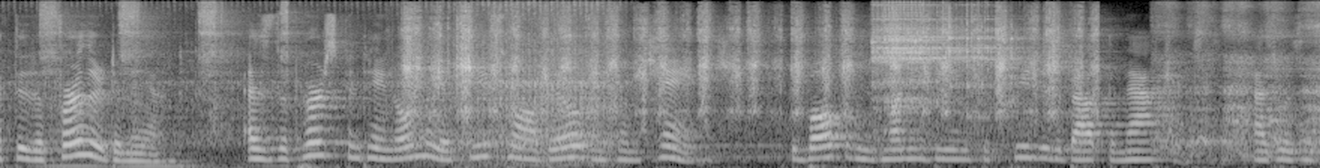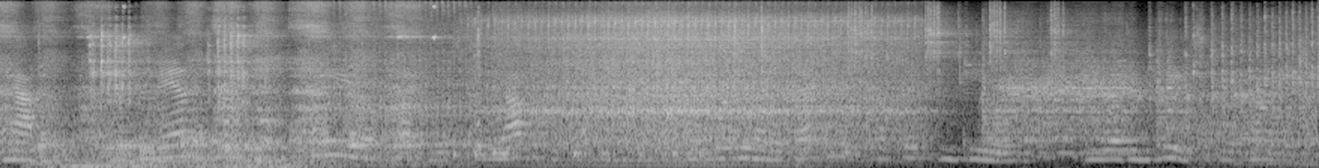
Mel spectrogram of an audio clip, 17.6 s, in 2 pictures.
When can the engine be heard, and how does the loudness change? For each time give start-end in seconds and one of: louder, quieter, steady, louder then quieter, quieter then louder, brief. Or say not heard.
0.0-4.2 louder
10.9-17.5 louder then quieter.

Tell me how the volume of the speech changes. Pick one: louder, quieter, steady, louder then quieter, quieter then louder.
quieter.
